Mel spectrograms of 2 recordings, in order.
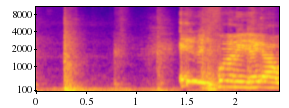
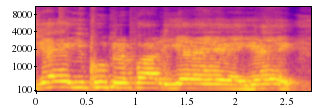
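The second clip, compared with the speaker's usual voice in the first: potty training praise; 2 semitones higher, slower than usual. Retold or imitated. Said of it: "y'all come in here and tell me".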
